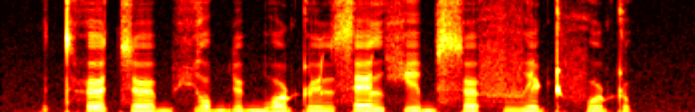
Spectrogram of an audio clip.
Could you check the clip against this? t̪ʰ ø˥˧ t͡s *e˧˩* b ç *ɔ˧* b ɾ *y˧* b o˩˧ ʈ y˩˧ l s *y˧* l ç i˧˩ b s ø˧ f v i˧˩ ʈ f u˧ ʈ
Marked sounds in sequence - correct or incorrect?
incorrect: ø˧˩, incorrect: o˧, correct, incorrect: e˧

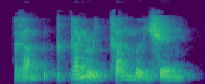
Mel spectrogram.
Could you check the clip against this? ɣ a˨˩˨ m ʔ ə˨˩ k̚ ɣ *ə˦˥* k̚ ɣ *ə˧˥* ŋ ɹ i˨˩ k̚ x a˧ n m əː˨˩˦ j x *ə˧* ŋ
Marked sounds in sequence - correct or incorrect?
incorrect: ə˨˩, incorrect: a˧˥, incorrect: ɛ˧

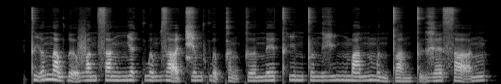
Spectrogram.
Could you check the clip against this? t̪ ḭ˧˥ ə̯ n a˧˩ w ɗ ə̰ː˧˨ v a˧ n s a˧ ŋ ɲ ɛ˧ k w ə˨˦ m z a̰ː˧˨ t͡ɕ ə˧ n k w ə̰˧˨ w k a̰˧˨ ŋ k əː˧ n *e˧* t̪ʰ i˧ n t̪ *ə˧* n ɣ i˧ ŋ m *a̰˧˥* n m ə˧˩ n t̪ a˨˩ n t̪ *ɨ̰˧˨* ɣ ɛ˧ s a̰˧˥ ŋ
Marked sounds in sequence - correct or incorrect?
correct, correct, incorrect: a˨˦, correct

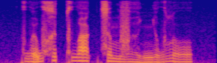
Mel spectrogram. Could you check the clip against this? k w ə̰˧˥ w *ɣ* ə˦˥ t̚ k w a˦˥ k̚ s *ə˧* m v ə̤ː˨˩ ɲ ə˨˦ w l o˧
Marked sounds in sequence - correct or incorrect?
incorrect: x, correct

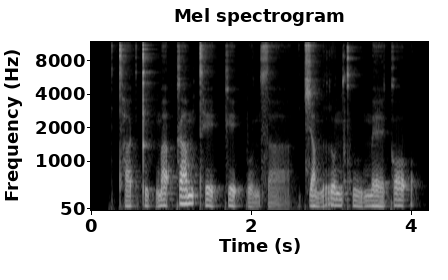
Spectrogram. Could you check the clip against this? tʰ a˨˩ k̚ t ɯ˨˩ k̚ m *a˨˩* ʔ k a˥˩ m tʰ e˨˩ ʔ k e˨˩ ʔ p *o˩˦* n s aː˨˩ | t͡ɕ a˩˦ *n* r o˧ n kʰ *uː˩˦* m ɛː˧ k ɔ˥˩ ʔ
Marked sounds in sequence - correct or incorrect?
incorrect: a˦˥, correct, incorrect: m, correct

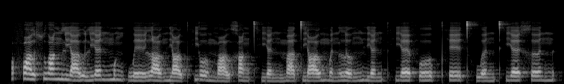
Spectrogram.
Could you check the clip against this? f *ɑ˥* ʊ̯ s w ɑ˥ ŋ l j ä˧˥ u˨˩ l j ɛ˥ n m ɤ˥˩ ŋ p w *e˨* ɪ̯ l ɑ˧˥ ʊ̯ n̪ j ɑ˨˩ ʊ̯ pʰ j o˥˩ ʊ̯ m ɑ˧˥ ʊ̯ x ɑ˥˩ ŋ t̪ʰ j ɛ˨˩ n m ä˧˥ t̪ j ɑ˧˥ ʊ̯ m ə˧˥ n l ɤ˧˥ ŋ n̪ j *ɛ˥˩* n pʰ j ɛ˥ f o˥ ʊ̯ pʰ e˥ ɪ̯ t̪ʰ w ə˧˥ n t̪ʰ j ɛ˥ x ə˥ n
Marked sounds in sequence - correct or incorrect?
correct, incorrect: e˧˥, incorrect: ɛ˧˥

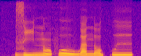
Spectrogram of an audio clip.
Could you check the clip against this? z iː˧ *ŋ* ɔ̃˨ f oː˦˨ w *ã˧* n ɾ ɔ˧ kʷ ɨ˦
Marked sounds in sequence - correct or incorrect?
incorrect: n, incorrect: a˧

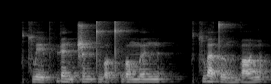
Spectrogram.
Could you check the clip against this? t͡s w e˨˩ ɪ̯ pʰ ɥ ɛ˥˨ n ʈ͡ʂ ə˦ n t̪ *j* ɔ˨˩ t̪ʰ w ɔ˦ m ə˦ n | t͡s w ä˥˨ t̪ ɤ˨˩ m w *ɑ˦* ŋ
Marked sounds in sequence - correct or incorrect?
incorrect: w, incorrect: ɑ˨˦

